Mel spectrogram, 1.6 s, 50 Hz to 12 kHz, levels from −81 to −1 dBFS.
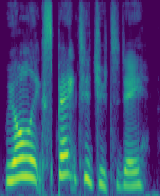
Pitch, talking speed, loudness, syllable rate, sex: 240 Hz, 225 wpm, -18 LUFS, 5.6 syllables/s, female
